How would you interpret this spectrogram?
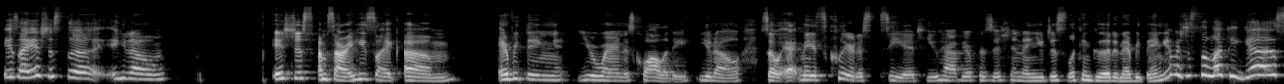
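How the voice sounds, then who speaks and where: Female book-discussion host, medium pitch. Informal, lively and giggly, retells scenes in slangy speech with acted-out lines. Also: a little fast.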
